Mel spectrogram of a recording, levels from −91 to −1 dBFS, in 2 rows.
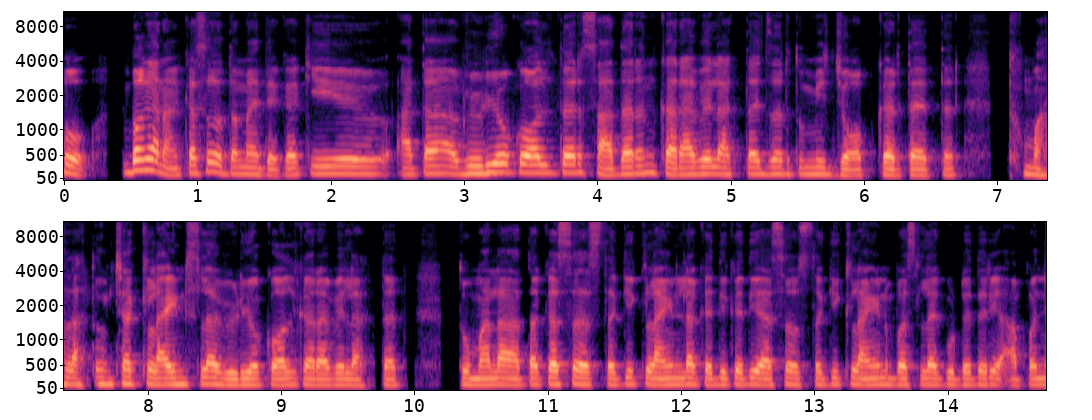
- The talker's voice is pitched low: Yes, low, 125 Hz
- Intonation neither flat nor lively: No, narrow, 2.1 semitones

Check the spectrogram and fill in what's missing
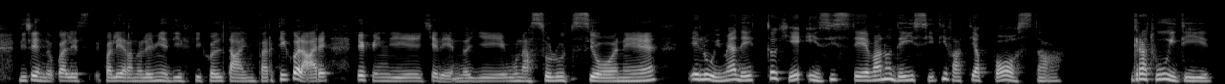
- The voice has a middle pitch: Yes, medium, 170 Hz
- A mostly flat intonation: No, average, 3.8 semitones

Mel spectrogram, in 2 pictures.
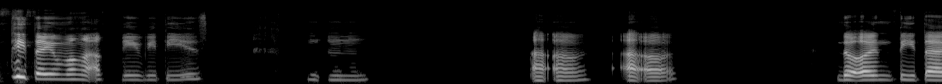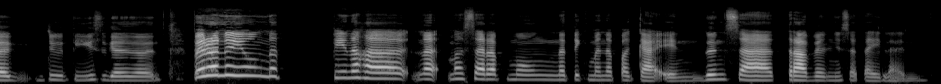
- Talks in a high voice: Yes, high, 210 Hz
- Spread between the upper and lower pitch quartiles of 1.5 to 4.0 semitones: Yes, average, 3.7 semitones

